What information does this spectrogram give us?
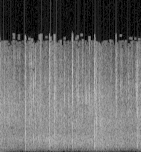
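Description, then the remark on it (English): An audience applauds steadily, many hands clapping in a dense, crackling wash with a few sharper claps standing out, fairly quiet overall and with no voices. “You can clap. It's okay.”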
